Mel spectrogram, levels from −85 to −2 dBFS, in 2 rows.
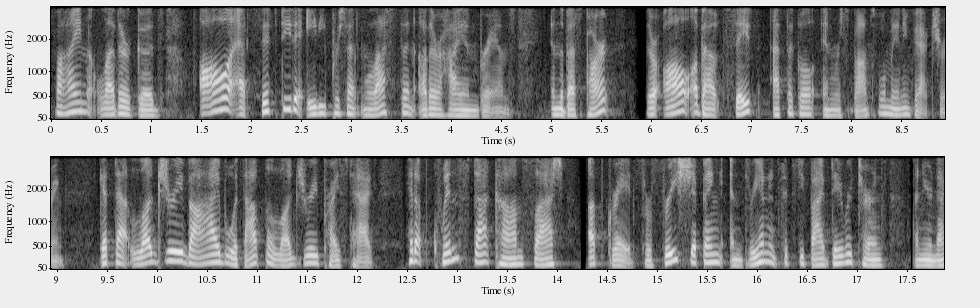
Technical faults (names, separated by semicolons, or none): comfort noise in place of the background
